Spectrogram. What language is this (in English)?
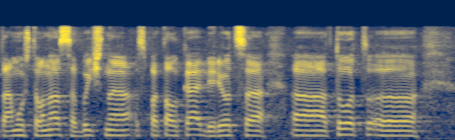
Russian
